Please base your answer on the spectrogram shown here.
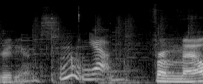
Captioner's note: hums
